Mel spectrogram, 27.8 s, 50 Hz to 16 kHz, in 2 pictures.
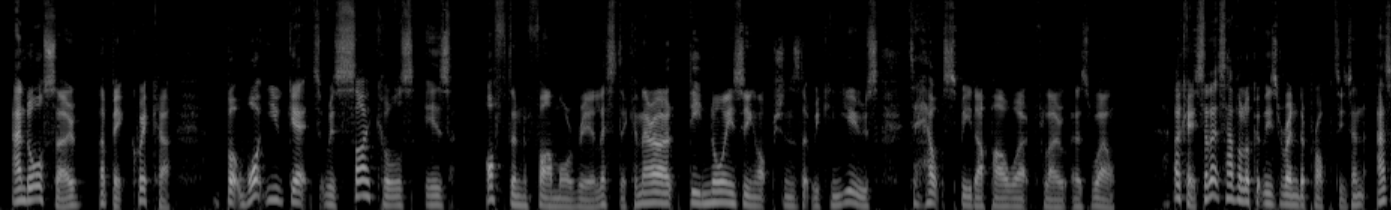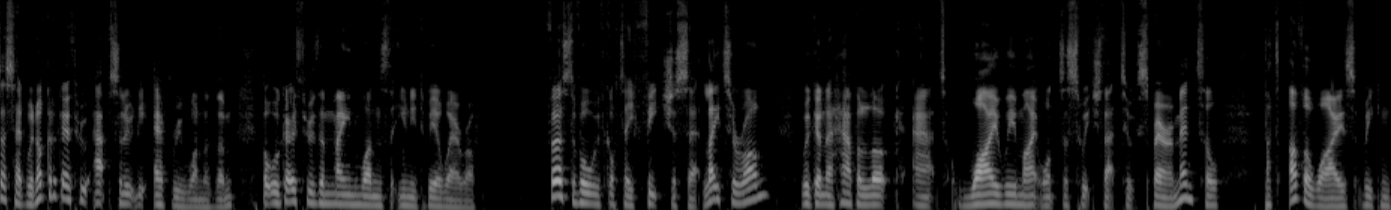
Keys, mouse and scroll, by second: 3.1-4.0 drag, 23.4-27.8 drag.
